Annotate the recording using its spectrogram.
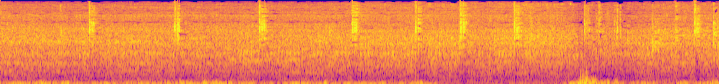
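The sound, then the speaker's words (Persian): Cars idle at an intersection-like crossing by a bridge, where cars stopped to let someone cross. A steady low engine rumble sits under constant traffic hiss, with faint regular ticks and a brief louder burst of rumble near the end. No one speaks. “قاعدش اینست که به یه پل اینجا رسیدیم، به یه حالت چهار راه مانند که من فکر کنم باید بپرسم و زرد رد بشن تا ماشینا وایستادن برام.”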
